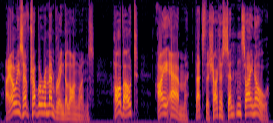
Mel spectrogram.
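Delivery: high, animated pronouncement; pompous judge. A narrator's reading. Judge choosing the shortest sentence, pompous delivery. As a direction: hand down the sentence grandly.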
